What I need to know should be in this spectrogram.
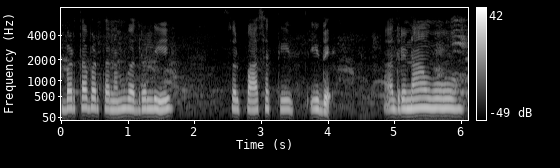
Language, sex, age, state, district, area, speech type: Kannada, female, 45-60, Karnataka, Dakshina Kannada, urban, spontaneous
